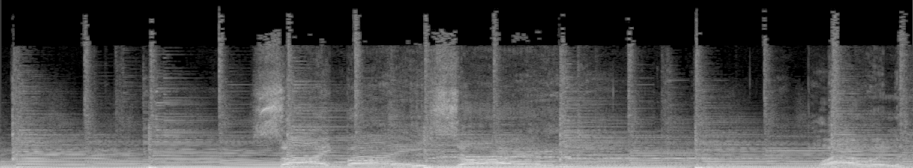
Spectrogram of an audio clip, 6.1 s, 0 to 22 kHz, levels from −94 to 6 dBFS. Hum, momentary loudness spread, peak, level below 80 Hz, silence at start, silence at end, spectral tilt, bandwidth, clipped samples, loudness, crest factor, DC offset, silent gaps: none; 7 LU; 0 dBFS; -22 dBFS; 0 s; 0 s; -5.5 dB/octave; over 20 kHz; under 0.1%; -14 LUFS; 12 dB; under 0.1%; none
